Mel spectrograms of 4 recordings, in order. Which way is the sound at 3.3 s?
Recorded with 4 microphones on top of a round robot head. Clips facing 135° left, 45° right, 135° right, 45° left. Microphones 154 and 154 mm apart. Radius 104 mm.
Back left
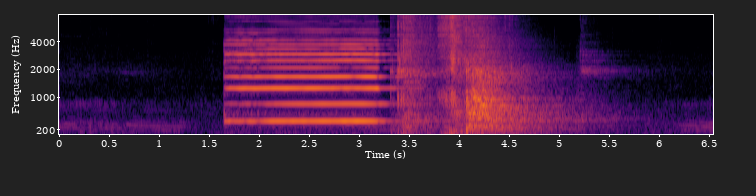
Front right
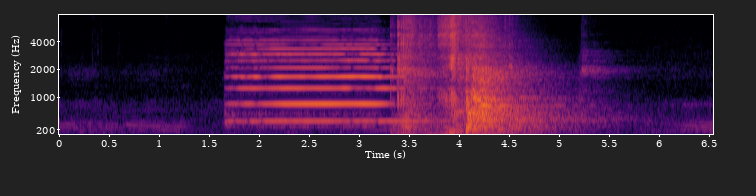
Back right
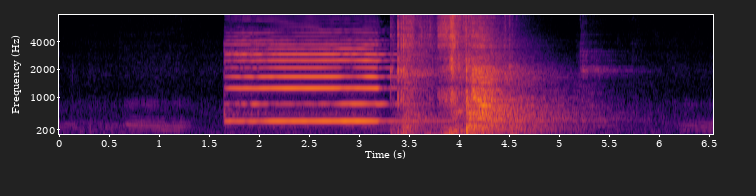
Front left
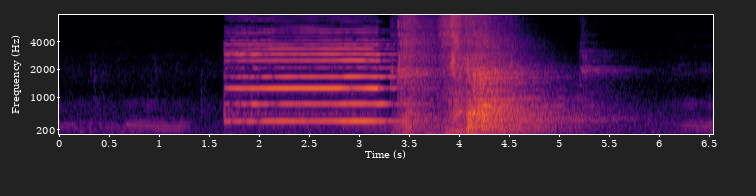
130° right.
